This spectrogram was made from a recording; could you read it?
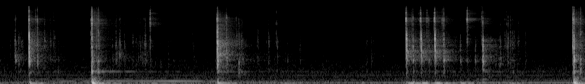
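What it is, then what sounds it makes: Plastic mechanical keyboard. A black full-size mechanical keyboard with plastic keycaps and a hollow case sits on a wooden desk and is typed on with the fingertips of both hands. Irregular bursts of sharp, bright clacks, each with a short low thock, come in small clusters separated by quieter pauses. Each tap decays quickly.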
